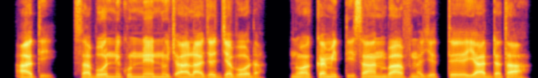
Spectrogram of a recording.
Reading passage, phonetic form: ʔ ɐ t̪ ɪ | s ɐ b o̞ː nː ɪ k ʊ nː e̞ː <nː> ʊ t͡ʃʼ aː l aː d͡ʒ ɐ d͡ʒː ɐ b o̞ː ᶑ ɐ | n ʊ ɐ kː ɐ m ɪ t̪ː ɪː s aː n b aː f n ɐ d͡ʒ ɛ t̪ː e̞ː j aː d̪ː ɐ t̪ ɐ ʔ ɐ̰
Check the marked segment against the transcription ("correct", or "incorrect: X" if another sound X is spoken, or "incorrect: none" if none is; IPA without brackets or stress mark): correct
